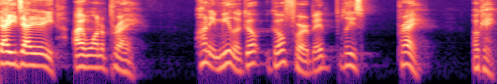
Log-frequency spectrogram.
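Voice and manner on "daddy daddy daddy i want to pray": put-on insistent child voice calling out. A father acting out his 5-year-old daughter at evening prayer; imitating Mila, a small child. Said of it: "my 5-year-old daughter's prayer sounds like this".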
